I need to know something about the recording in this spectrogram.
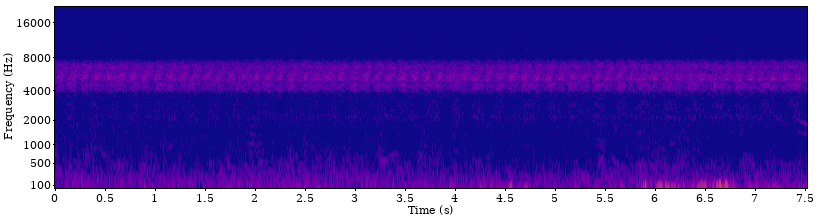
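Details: Steady, shimmering high-pitched drone of cicadas at sunset above the sea at Cape Fiolent, Crimea, with low rumbling swells of waves rising near the end.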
